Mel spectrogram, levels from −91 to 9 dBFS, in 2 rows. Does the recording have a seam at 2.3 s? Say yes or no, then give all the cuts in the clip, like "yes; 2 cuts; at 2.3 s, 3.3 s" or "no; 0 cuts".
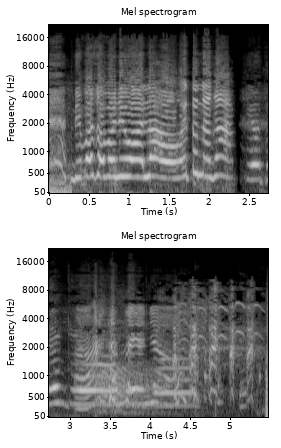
yes; 1 cut; at 2.3 s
